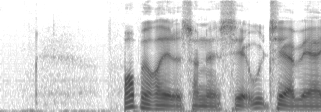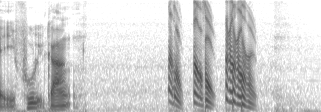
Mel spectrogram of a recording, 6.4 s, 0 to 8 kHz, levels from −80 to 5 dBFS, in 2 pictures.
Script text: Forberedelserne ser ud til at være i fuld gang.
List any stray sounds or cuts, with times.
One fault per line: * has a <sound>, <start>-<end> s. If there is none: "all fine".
* has a dropout, 1.1-1.2 s
* has a chirp, 4.9-5.8 s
